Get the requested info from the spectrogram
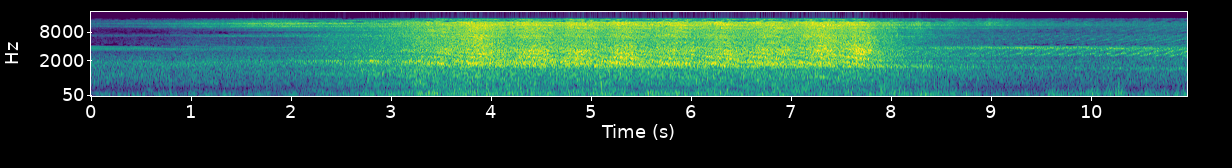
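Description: Intercity express train passing through a station at speed: wheel and air rush that swells about three seconds in, stays loud, and stops abruptly near eight seconds. Before and after it, a lower rumble.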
